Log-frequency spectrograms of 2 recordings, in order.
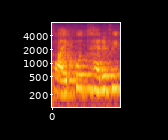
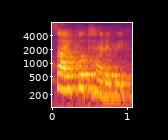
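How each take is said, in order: First: A p sound is heard at the start. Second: The word starts with a plain s sound. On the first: The speaker calls it wrong. "तो नहीं बोला" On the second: The speaker calls it right. "इसमें पी हो जाता है silent"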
